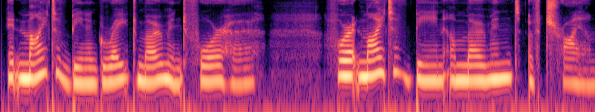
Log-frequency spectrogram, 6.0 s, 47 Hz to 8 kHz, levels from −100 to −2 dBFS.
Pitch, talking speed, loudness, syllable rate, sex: 205 Hz, 180 wpm, -17 LUFS, 3.9 syllables/s, female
